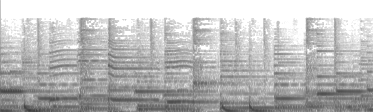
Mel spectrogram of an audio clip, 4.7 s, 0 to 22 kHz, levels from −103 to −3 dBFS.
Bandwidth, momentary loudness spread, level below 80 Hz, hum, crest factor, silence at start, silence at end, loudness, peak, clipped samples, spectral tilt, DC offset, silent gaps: 11.5 kHz; 5 LU; -44 dBFS; none; 12 dB; 0 s; 0 s; -39 LUFS; -26 dBFS; under 0.1%; -5.5 dB/octave; under 0.1%; none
